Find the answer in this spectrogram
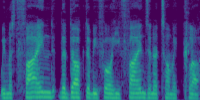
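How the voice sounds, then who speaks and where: In a put-on character voice, a man speaks with hissing at a medium pitch, with monotone, flat intonation and a moderate pace. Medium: read story.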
